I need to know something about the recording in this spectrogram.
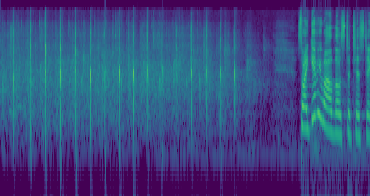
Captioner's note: applause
